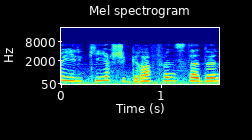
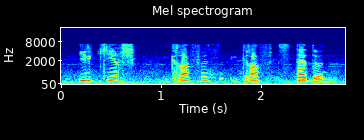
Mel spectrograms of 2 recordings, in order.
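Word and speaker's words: Illkirch-Graffenstaden: Donc on part pour Strasbourg, Ilkirch, Grafenstaden. Je vais bien le prononcer parce que sinon je vais me faire taper sur les doigts par on sait qui.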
